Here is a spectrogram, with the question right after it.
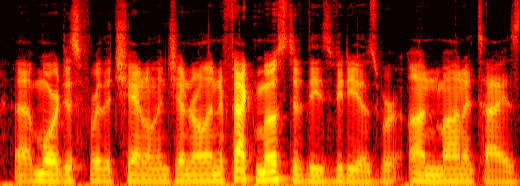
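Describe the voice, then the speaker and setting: A man speaks very fast at a medium pitch, his tone bright and sharp. The recording is very clean, with a silent background. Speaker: guitarist and music teacher. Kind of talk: livestream guitar tutorial. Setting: home livestream. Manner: quiet.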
